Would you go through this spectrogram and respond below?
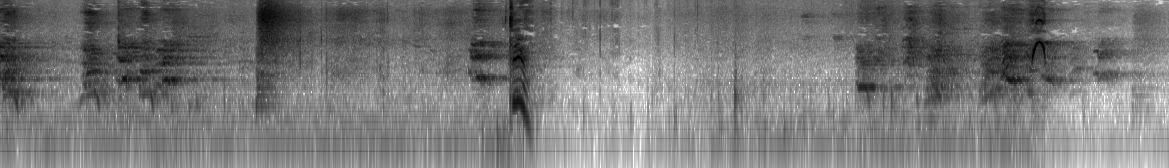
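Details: Belgian Malinois named Ares giving short, high yips and whines in two bursts, with a rising whistle-like cry near the end, then a quiet pause. A low steady hum runs in the background.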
